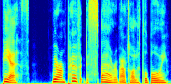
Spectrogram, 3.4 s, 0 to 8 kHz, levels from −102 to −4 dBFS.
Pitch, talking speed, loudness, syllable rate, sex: 190 Hz, 175 wpm, -20 LUFS, 5.8 syllables/s, female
